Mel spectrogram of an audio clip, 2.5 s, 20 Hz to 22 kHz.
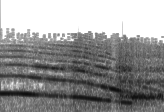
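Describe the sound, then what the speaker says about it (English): A police car siren sound effect from a 1940 radio comedy show wails loudly, a single long tone gliding steadily downward, alone with no voices. "Long Pan jumps into his police car through the streets of Chinatown, his siren screaming."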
